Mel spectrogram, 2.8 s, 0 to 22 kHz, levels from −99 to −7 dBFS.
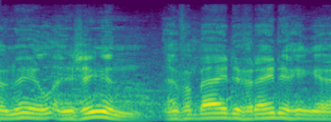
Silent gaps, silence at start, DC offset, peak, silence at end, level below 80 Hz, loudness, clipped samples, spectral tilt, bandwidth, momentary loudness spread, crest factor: none; 0 s; under 0.1%; -4 dBFS; 0 s; -62 dBFS; -17 LUFS; under 0.1%; -6 dB/octave; 12.5 kHz; 8 LU; 14 dB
